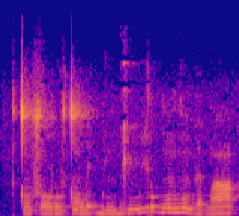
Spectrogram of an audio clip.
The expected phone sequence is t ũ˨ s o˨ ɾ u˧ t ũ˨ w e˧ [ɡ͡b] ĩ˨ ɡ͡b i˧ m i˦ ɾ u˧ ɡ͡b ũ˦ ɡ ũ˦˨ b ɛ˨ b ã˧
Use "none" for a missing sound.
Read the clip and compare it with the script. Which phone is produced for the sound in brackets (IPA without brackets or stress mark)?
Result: ɡ͡b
